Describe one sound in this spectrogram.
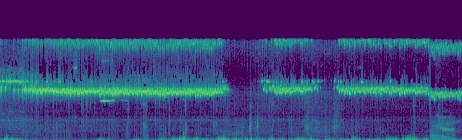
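A small car engine idles nearby.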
